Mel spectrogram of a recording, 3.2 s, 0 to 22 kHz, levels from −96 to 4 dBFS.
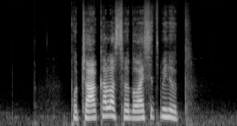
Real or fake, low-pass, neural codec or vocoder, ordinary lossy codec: fake; none; codec, 44.1 kHz, 1.7 kbps, Pupu-Codec; none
